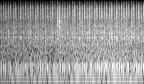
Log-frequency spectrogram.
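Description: A tractor engine runs at idle up close, a steady loud low rumble with a rapid rhythmic knock that continues evenly throughout.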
